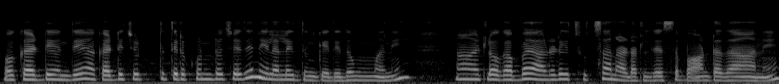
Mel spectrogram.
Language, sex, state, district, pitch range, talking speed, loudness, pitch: Telugu, female, Andhra Pradesh, Anantapur, 190-240 Hz, 170 wpm, -35 LUFS, 225 Hz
